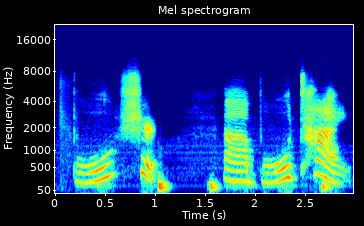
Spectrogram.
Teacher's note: if it is followed by a character with the fourth tone, it is we say it as the second tone or pronounced as the second tone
